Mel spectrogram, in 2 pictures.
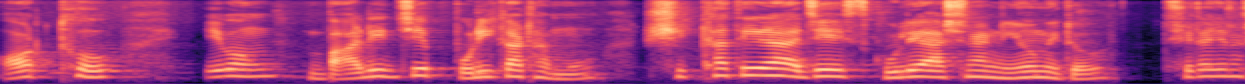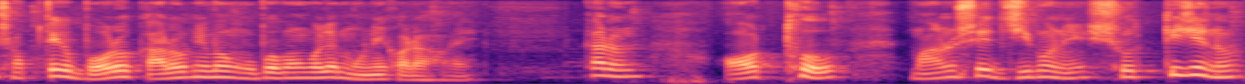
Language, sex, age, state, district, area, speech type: Bengali, male, 18-30, West Bengal, South 24 Parganas, rural, spontaneous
